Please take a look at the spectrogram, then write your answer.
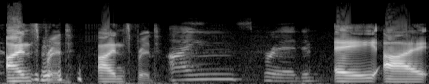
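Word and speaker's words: Ainsprid: i can say it like iron spread like it looks like it like einstein but it's with an a so it has that like nasally iron like it's it's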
